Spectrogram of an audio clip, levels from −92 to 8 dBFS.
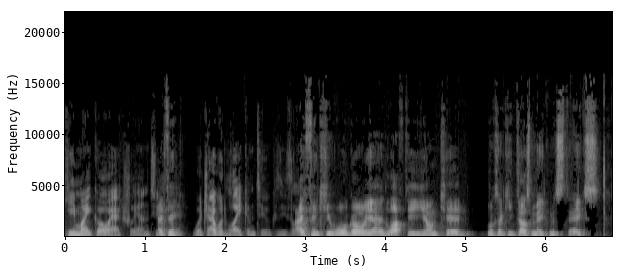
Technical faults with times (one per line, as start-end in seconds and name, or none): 0.00-6.85 overlap-add ripple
